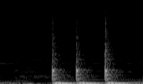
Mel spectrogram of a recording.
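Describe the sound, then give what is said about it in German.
Three hard knocks on a door in a role-playing game scene, evenly spaced, deep and thudding, with no voices. “ihr werdet geweckt mehr oder weniger von einem harten Klopfen an die Tür.”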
